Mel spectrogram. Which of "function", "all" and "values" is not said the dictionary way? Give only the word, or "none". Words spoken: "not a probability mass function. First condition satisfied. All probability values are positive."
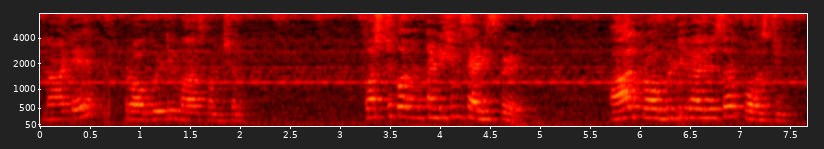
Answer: values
